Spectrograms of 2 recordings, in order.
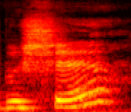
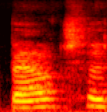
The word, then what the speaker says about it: Boucher: My initial instinct was to pronounce that Busher. Um, but an online article suggests that he did actually pronounce his name Boucher to rhyme with Boucher.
